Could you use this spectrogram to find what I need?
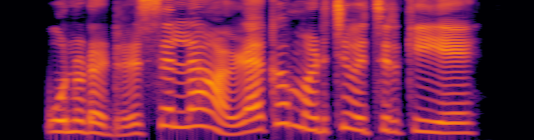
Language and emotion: Tamil, happy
